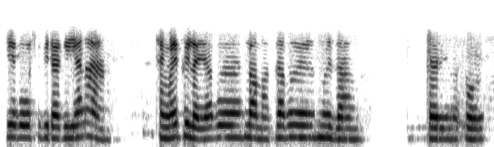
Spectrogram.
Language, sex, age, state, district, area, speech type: Bodo, female, 30-45, Assam, Chirang, urban, conversation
